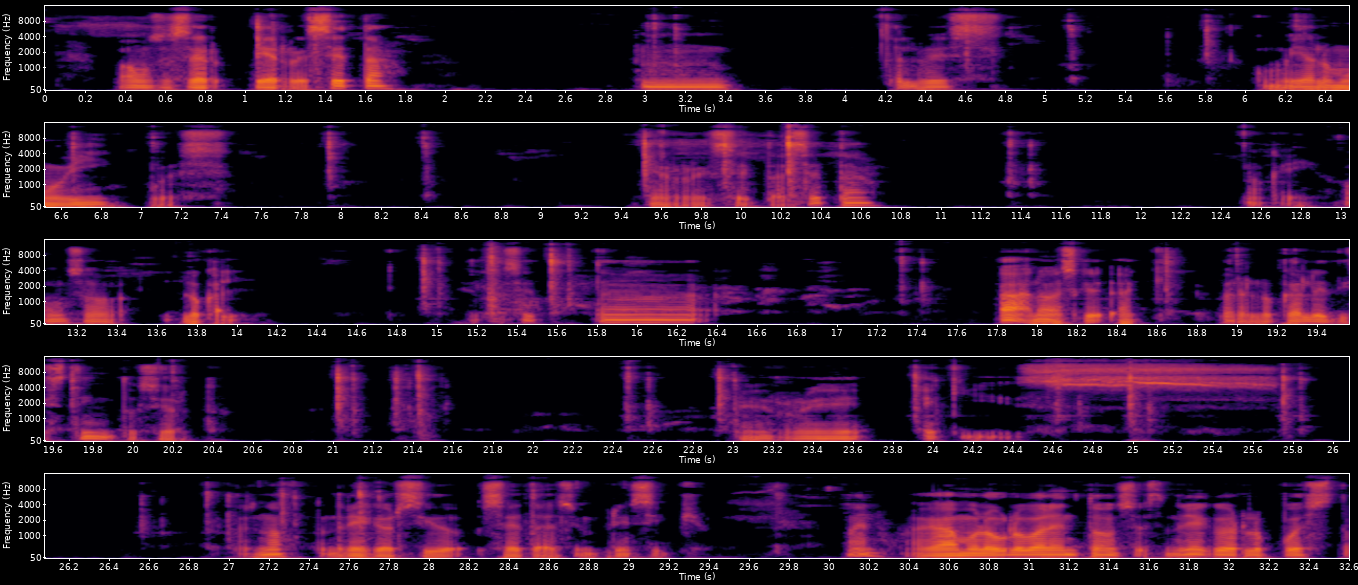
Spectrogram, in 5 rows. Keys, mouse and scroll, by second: 0.8 click, 2.0 r, 2.2 z, 3.9 Escape, 4.2-7.2 middle drag, 7.7-9.9 shift+middle drag, 10.4 r, 10.8 z, 12.2 Escape, 13.8 click, 14.6 click, 15.8 r, 16.4 z, 18.2 Escape, 19.4 scroll down 3, 19.7 shift+middle click, 20.4-20.7 scroll up 3, 20.7 shift+middle click, 21.9 r, 22.2 z, 23.4 Escape, 23.8 r, 24.8 x, 25.5 Escape, 25.9 r, 26.6 y, 27.8 Escape, 28.1 r, 28.6 z, 29.4 Escape, 30.8 click.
